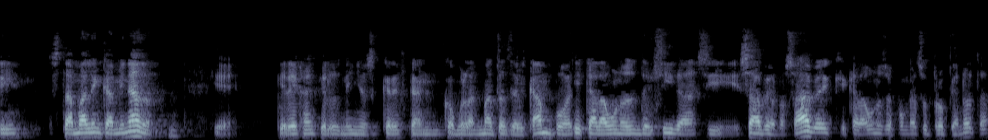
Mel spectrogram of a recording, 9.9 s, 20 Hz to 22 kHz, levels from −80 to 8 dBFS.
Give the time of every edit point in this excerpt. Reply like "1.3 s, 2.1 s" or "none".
2.1 s, 5.7 s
